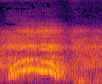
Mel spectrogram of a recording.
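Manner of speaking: put-on sharp high gasp, like a child who can't breathe; a choking child's sudden gasp; imitated gasp for air. Shown as a demonstration. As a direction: act out the child's airway closing with one gasp. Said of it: "I still can do it quite well".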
